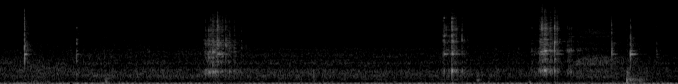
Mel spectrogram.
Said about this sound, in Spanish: Eso que habéis escuchado es el hielo del agua.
